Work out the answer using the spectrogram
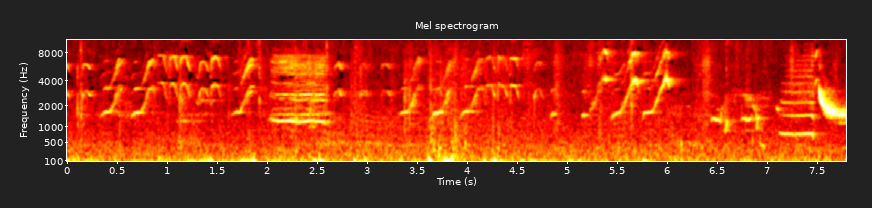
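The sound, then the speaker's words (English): Quiet fluting calls from a male and female saddleback pair, soft whistled contact notes exchanged as part of their pair bond. Many short, varied, clear notes follow one another over a low background rumble. “So this one, they're not talking to the neighbours, they're just talking to each other. Yeah. So male and female saddleback, they typically feed together or within quite close proximity to each other year round.”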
